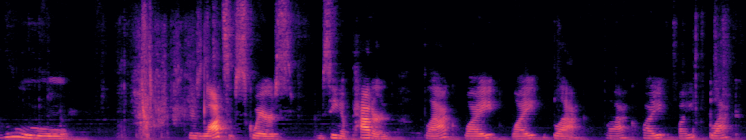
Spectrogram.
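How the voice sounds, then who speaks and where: A woman's voice: on the low side, drawn-out words, pushed and bright, a little hiss or hum. A woman teacher reading a picture book aloud to young children in a sing-song way, prompting listeners with questions.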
